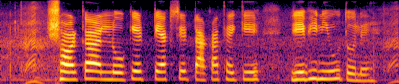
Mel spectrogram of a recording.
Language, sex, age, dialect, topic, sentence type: Bengali, female, 31-35, Standard Colloquial, banking, statement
